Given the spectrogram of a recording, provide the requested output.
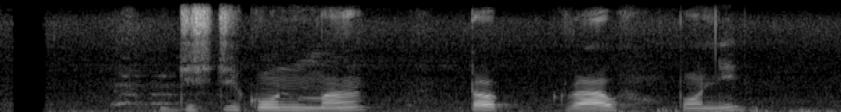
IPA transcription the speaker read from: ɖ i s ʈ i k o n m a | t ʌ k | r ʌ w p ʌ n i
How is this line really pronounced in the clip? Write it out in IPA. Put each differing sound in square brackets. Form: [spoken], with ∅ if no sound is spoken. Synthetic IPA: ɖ i s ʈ i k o n m a | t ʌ k | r [a] w p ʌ n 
